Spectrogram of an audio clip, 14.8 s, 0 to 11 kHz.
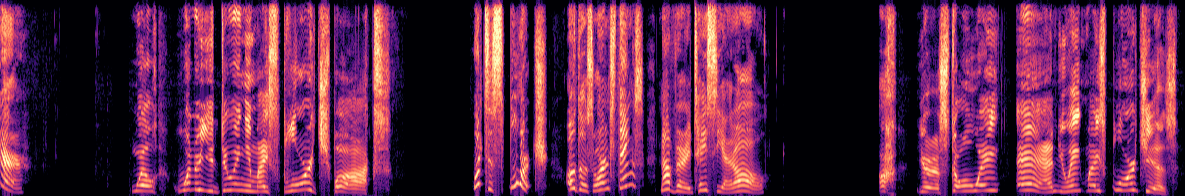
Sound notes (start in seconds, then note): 10.5 Glaff huffs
